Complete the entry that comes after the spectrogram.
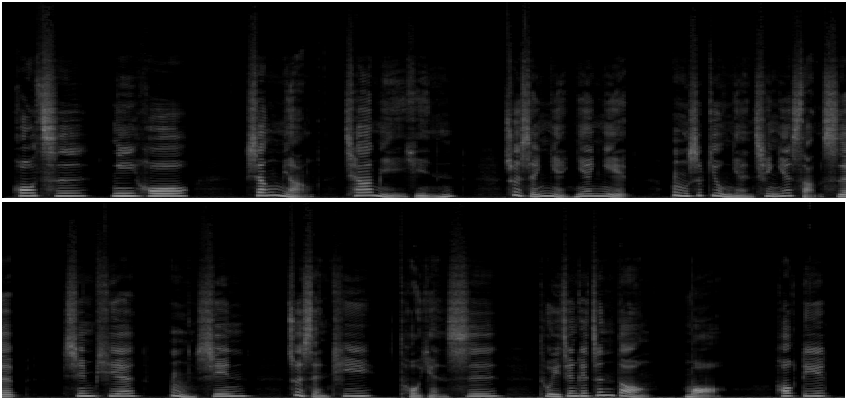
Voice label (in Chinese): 客語; 有聲公報; 市議員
